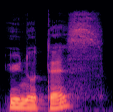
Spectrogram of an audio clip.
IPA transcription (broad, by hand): ynotɛs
